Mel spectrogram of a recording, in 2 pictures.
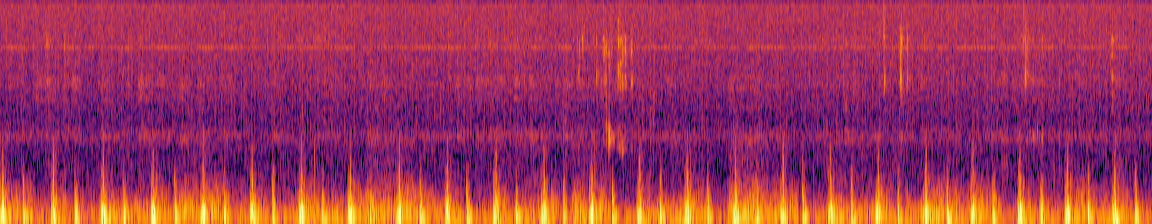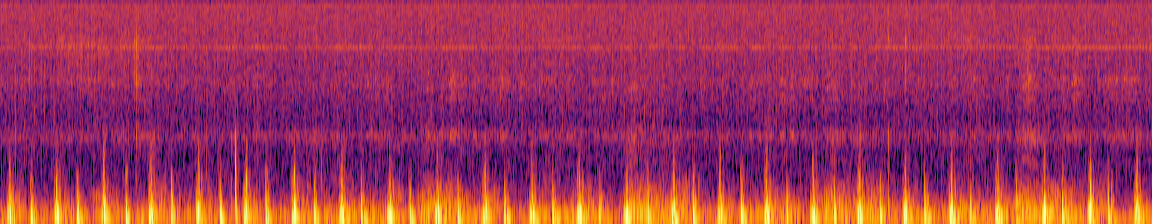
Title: Irregular heartbeat and fast heartbeat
